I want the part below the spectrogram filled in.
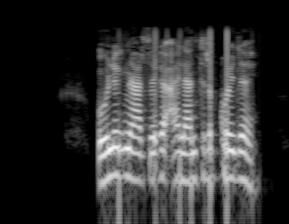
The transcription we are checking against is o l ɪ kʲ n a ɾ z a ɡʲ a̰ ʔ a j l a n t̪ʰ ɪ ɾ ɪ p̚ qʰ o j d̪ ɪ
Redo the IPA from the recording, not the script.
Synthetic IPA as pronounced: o l ɪ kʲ n a ɾ s a ɡʲ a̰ ʔ a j l a n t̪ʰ ɪ ɾ ɪ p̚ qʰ o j d̪ ɪ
